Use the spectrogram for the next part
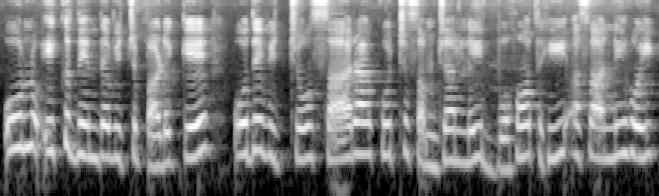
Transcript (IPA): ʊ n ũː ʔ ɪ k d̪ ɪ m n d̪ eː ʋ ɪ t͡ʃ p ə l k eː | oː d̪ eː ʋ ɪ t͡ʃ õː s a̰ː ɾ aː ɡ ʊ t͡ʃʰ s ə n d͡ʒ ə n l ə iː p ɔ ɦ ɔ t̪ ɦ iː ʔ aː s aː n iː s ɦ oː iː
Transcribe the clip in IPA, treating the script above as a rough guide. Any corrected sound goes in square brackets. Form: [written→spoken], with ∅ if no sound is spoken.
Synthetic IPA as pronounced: ʊ n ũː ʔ ɪ k d̪ ɪ [m→∅] n d̪ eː ʋ ɪ t͡ʃ p ə [l→ɽ] k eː | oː d̪ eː ʋ ɪ t͡ʃ õː s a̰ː ɾ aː [ɡ→k] ʊ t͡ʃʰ s ə [n→m] d͡ʒ ə n l ə iː [p→b] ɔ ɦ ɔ t̪ ɦ iː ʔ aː s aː n iː [s→∅] ɦ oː iː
